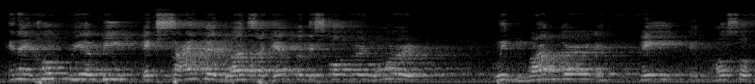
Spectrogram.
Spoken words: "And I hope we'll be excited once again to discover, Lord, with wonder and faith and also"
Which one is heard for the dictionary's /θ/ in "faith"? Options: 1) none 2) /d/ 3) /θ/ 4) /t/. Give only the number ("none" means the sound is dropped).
4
